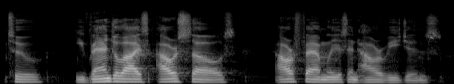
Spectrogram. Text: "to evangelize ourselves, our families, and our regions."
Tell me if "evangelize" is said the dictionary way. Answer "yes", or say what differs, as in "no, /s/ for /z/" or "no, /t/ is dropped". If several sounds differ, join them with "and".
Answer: yes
